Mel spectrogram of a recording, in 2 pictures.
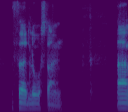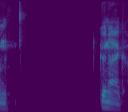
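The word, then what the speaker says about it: Gnaag: third law Stone um gunag rhymes with snag yeah yeah so good gnag gnag like now like to nag someone oh to nag okay so uh nag okay all right the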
